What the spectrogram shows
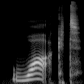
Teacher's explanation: Listen to that cluster. A K and a T smashed together.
